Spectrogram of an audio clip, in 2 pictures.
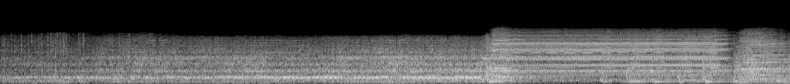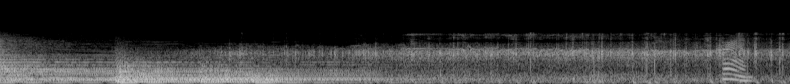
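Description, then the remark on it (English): A loud, steady engine drone with shifting harmonic whines, which sputters and changes pitch partway through as the failing starboard airplane engine, on fire, labors during a crash landing. “Oh, it's just the starboard engine. I'll have to feather the prop.”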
